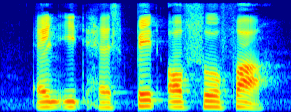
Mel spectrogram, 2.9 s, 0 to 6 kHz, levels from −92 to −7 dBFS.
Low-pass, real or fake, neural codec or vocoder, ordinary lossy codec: 5.4 kHz; real; none; MP3, 48 kbps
